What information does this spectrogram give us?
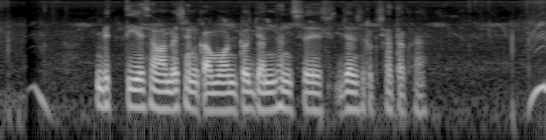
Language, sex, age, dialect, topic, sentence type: Hindi, male, 18-24, Kanauji Braj Bhasha, banking, statement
